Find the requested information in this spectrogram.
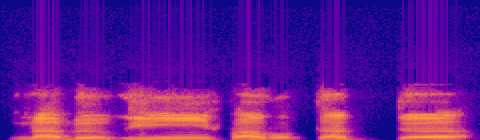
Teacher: Nabghi dia dibaca panjang 2 harokat ya.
